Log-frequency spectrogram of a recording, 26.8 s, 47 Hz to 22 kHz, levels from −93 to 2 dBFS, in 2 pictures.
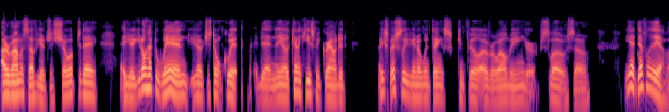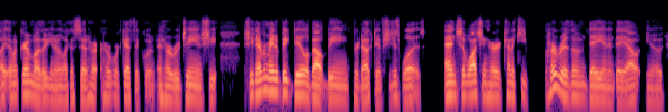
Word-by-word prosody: I - - +7
remind 125 0 +7
myself, 115 -4 +1
you 110 -3 -1
know, 90 - -3
"Just 100 +3 -5
show 115 +2 +2
up 130 - -1
today," 120 -3 +2 0.5
and, - - -1
you 110 - 0
know, 105 - +3
you 115 - -3
don't 180 +1 +7
have 180 - +4
to 160 - -1
win, 125 -3 +5
you - - -8
know, 115 -1 +1
just 120 0 -4
don't 125 -3 0
quit, - - +2 0.3
and - - -14
then, 100 -2 -2
you 110 +1 0
know, 110 - +2
it 100 - -7
kinda 145 -1 +1
keeps 130 -1 -1
me 115 - -5
grounded, 105 -2 +1 0.7
especially, 145 -1 0
you 110 -1 -2
know, 110 0 0
when 110 -1 -4
things 105 -1 -2
can 110 -3 -7
feel 105 -2 -2
overwhelming, 100 +1 -2
or, - - -6
slow, 105 -5 -2
so. 85 -3 -6 0.7
Yeah 195 +2 +3
definitely, 180 -5 +3
yeah, 95 - +2
like, 105 - -3
my 115 0 -2
grandmother, 115 -6 +1
you 100 -2 -5
know, 95 +1 -4
like 95 +2 -5
I 105 - -6
said, 100 -4 -2
her 110 -1 -3
her 110 -1 -6
work 110 -1 -7
ethic 105 -6 -1
w - - -8
and 105 +1 -5
her 100 -1 -1
routine, 100 +1 -2
she 95 - -3 0.5
she 130 - -2
never 135 +5 +4
made 150 -1 +6
a 145 - +3
big 140 -1 0
deal 125 -1 +4
about 110 -1 +4
being 100 -2 -3
productive, 100 -4 -2
she 95 - -4
just 110 0 -7
was. 100 +1 -1 0.4
And, 120 0 +5
so 120 0 +2
watching 120 -1 +4
her 110 -2 0
kinda 125 -3 -2
keep 120 0 -9 0.3
her 170 +7 +3
rhythm, 115 - -1
day 105 0 0
in 95 -2 -4
and 90 -1 -9
day 90 -1 -1
out, 100 +3 0
you 95 -1 -11
know, 90 0 -9
110 Hz, 200 wpm, -23 LUFS, 100-125 Hz, 0.7 s, I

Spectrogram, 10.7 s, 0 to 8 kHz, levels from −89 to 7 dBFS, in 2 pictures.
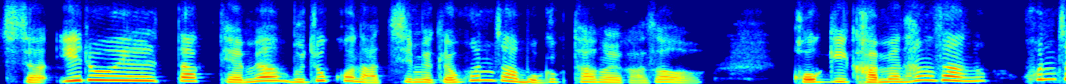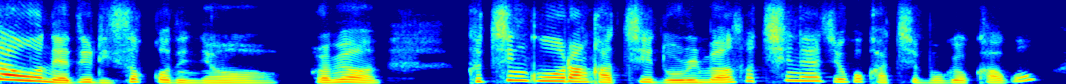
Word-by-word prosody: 진짜 - - -4
일요일 385 0 +5
딱 330 -2 0
되면 325 +11 +1
무조건 350 +5 -2
아침에 225 +3 -4
그냥 215 +1 -2
혼자 390 -5 0
목욕탕을 230 0 -3
가서 205 -2 -5 0.4
거기 240 +3 +1
가면 250 +2 +2
항상 390 -4 +2 0.2
혼자 475 -2 +7
온 340 - +6
애들이 200 0 -1
있었거든요. 185 -4 -6
그러면 210 -1 0 0.4
그 300 - -6
친구랑 335 -4 +2
같이 220 +2 -3
놀면서 215 +7 -1
친해지고 330 -6 -4
같이 205 -3 -10
목욕하고 195 - -7
245 Hz, 355 characters per minute, -22 LUFS, 210-350 Hz, 0.4 s, 혼자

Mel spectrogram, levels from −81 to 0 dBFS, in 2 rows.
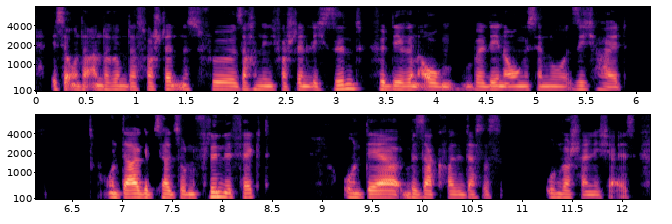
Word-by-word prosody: ist - - -6
ja - - +3
unter - - -2
anderem 125 -1 -2
das 115 -1 -4
Verständnis 125 +1 -3
für 125 -2 0
Sachen, 125 +1 -3
die 120 - +1
nicht 120 - -2
verständlich 115 -1 -3
sind, 145 +3 0
für 125 - -2
deren 120 -1 +1
Augen. 115 +2 +1
Und 115 - -8
bei 120 -1 -1
den 120 0 +1
Augen 115 +1 +2
ist 115 - -7
ja 115 - -3
nur 115 0 -3
Sicherheit. 120 -4 -5 0.9
Und 130 -4 -1
da 125 0 +11
gibt's 125 0 -1
halt 120 -2 +4
so 120 - -2
'n 115 0 0
Flynn-Effekt 135 -1 0 0.7
und 125 -2 -3
der 120 -1 +6
besagt 120 -1 0
quasi, 115 0 -3
dass 115 +1 -5
es 110 - -13 0.4
unwahrscheinlicher 120 -4 -4
ist. - - -12
120 Hz, 185 wpm, -23 LUFS, 115-125 Hz, 0.9 s, da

